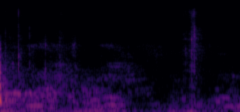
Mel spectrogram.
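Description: Pages of a picture book being handled and opened out, with a click at the start and another near the end. A bird calls faintly in the background.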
